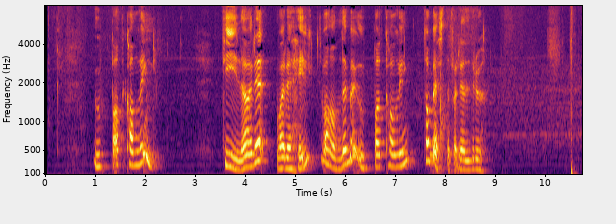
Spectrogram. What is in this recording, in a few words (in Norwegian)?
uppattkalling, Numedalsmål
